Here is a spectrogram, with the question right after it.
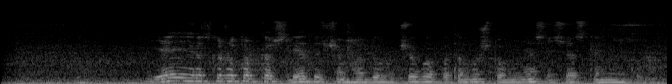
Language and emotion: Russian, neutral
